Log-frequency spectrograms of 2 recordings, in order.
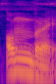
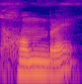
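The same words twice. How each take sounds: First: The word starts without any H sound. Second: The word starts with an audible H sound. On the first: The speaker calls it right. "it's silent H" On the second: The speaker calls it wrong. "It's not hombre"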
